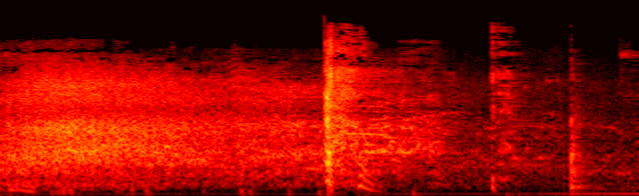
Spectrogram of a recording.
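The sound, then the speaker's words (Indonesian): Coughing during a religious lecture: one sharp, prominent cough breaks through soft background noise, followed by two fainter, shorter coughs. “Batuk. Ya Allah. Jarang saya kajian batuk begini.”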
